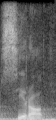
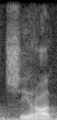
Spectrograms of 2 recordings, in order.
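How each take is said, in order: First: The first s sound is light and plain. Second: The first s sound is heavy and emphatic. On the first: "ada yang tetap sirat" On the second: "ada yang mengucapkan dengan shad"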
